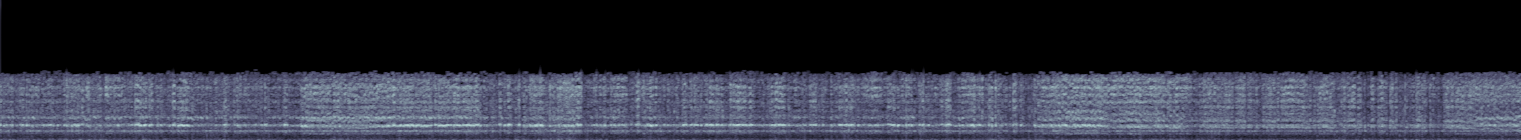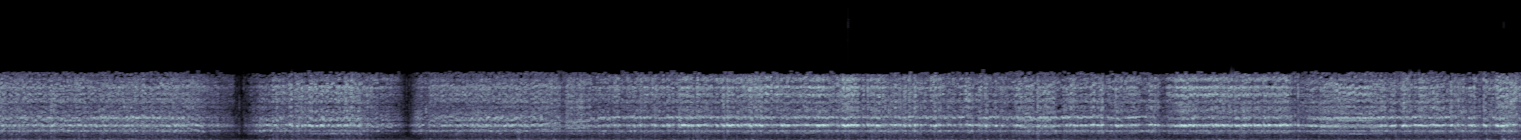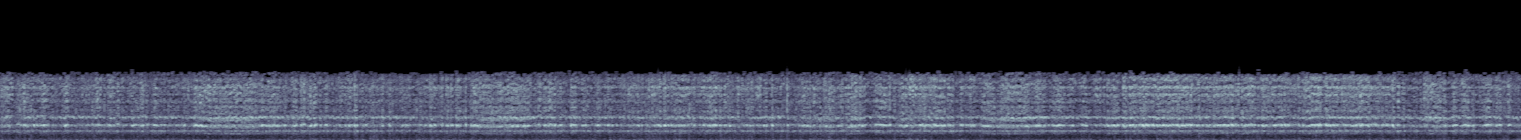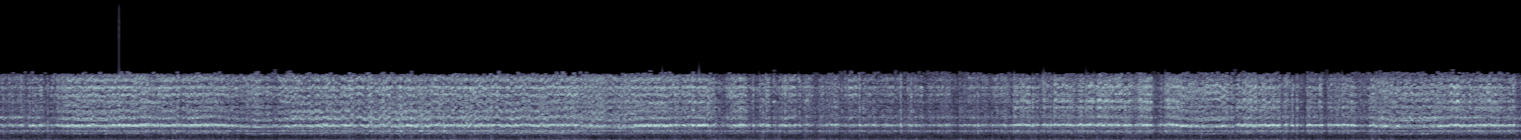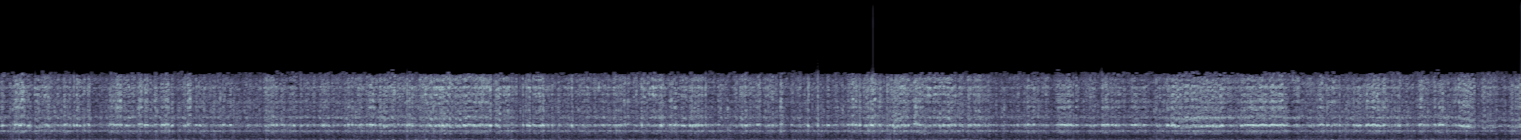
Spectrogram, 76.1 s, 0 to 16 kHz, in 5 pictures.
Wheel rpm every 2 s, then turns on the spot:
230, 230, 220, 240, 230, 210, 200, 190, 150, 110, 190, 230, 230, 230, 220, 240, 230, 230, 230, 230, 230, 230, 230, 230, 210, 200, 230, 230, 230, 220, 220, 230, 230, 230, 230, 240, 230, 230.
18-20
